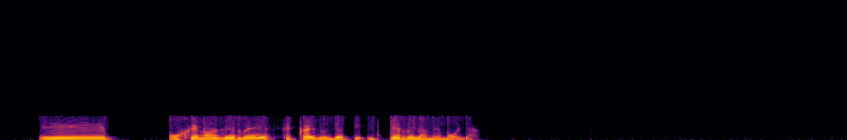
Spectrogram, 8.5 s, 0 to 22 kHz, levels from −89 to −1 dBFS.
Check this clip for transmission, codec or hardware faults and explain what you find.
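The speech carries one fault, present for the whole clip: heavy G.723.1 codec damage. The band stops at 4 kHz, and the voice comes out muffled and hoarse, with smeared consonants, which fits a 6.3 kbit/s stream. The codec squeezes each 30 ms frame into a coarse voice model that updates slowly, so fast articulation blurs and the voice turns hoarse. A plain low-pass filter would dull the sound without that hoarse, frame-paced smearing.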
